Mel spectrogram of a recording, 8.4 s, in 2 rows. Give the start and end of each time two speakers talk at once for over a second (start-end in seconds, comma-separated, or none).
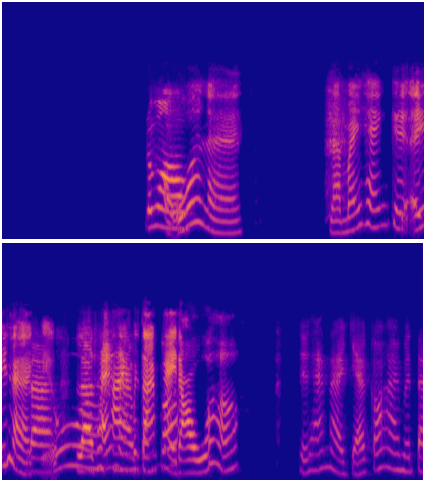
4.4-6.0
